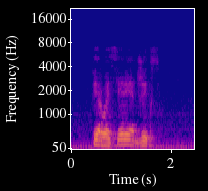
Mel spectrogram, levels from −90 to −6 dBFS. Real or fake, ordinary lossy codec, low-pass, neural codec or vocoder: real; AAC, 32 kbps; 7.2 kHz; none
